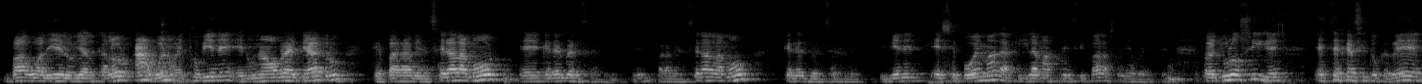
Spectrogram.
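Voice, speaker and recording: A man with a Spanish accent from Spain giving an animated, colloquial talk to an audience, reciting verse and tossing in tag questions. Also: fairly high pitch. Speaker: author giving a public talk. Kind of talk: lively informal lecture. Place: hall with a large audience. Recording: echoey hall, distant mic, faint noise.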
